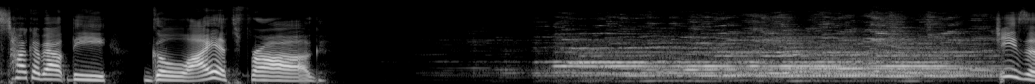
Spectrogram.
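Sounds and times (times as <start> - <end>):
speech: 0.1 - 3.3, 10.0 - 10.3
waterphone played as spooky sound: 4.8 - 10.3.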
